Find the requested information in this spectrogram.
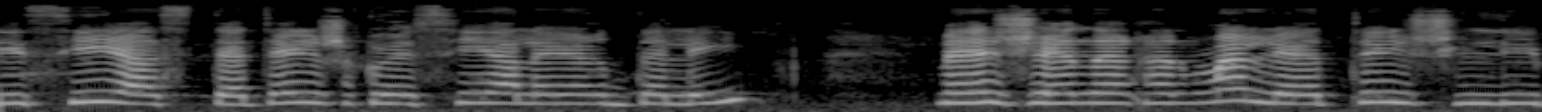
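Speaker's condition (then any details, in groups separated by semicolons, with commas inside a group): Ataxia; degenerative; physiotherapy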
